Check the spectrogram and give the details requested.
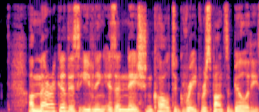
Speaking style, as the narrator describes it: he called out

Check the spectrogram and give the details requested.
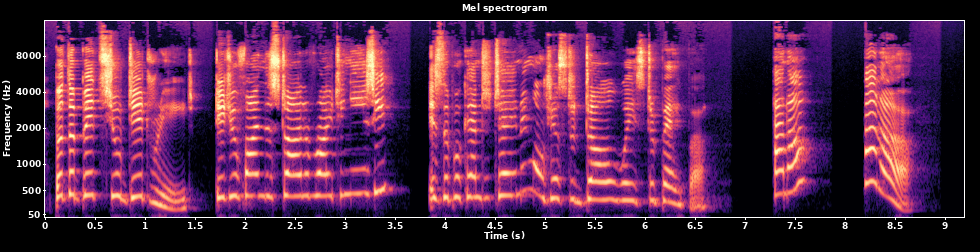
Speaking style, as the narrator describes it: The librarian was forced to shout after her

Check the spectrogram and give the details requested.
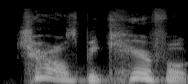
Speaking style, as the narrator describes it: cried Emily

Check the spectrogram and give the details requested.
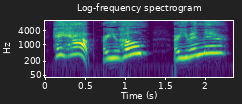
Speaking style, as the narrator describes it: he yelled at the top of his lungs

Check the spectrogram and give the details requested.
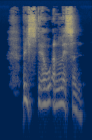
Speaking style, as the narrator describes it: hisses

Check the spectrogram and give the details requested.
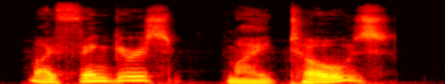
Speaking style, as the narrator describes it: croaked

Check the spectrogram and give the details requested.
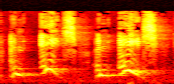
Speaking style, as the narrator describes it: shouted, happily

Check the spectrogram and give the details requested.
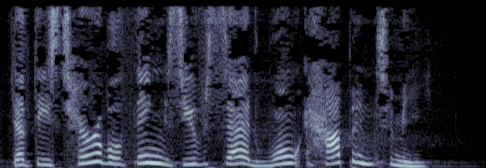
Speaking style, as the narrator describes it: Simon exclaimed

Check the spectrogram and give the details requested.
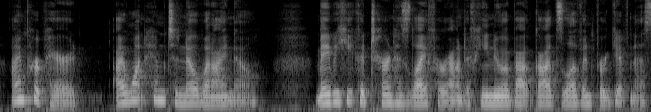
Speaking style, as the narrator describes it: Stan said

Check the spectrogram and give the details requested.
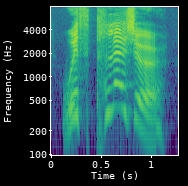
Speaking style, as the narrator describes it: cried Zoe

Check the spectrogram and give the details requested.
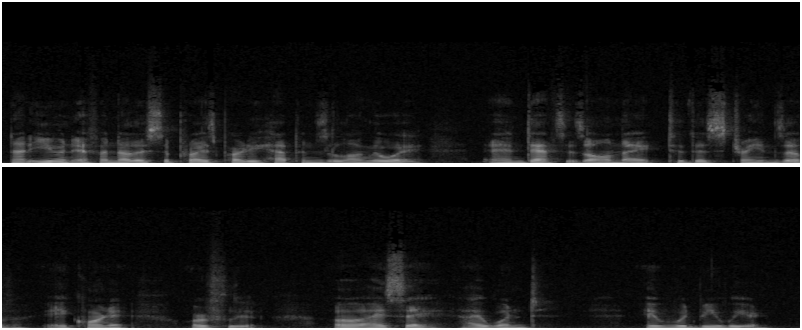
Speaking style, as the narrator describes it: she added with a merry laugh

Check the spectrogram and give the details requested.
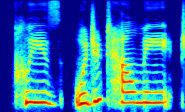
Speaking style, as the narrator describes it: she began, looking timidly at the Red Queen

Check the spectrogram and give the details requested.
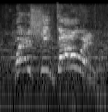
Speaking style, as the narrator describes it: a piercing yell came forth from the crowd

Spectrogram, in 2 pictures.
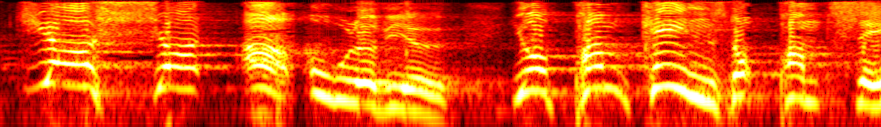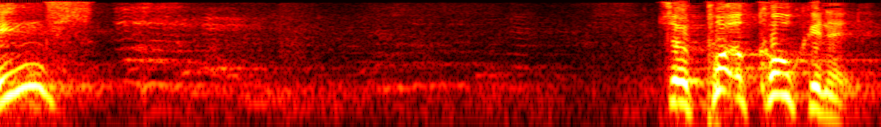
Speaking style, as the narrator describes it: he wanted to shout

